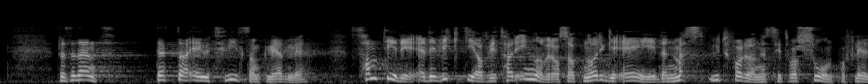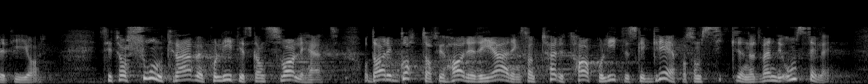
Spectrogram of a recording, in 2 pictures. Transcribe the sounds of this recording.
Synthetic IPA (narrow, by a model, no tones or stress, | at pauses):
pʰɾɛsɪd̪ɛnt̪ | d̪ɛt̪ːəʔɛɾjʊt̪ʰʋiːlsɔmt̪leːd̪əlɪsɑmt̪ʰiːd̪ɪʔɛɖɛʋɪkt̪ɪɑt̪ʋɪt̪ʰɑːɾɪnːoːʋəɾɔsɑt̪nɔɾɡəʔɛɪd̪ɛnmɛst̪ʉːt̪fɔɖɾɑnəsɪt̪ʉɑʂuːnn̩pʰɔfleːɾət̪ʰiːo̰ːɾ | sɪt̪ʉɑʂuːnn̩kʰɾæːʋəɾpʰʊliːt̪ɪskɑnsʋɑːɭɪɦḛːt̪ɔd̪ɑːæɖɛɡɔt̪ːɑt̪ʋɪɦɑɾɛnɾɛjæːɾɪŋsɔmt̪ʰœɾt̪ʰɑːpʰʊliːt̪ɪskəɡɾeːpɔsɔmsɪkːɾənœd̪ʋɛnd̪ɪʔʊmst̪ɪlːɪ̰ŋ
